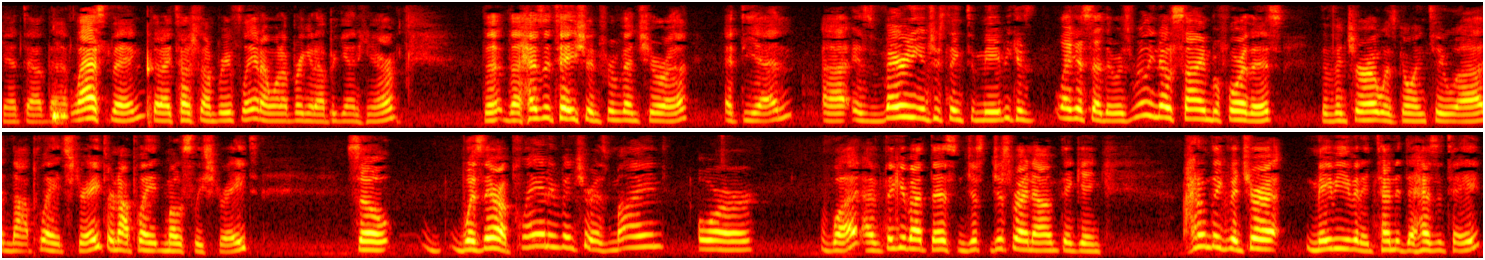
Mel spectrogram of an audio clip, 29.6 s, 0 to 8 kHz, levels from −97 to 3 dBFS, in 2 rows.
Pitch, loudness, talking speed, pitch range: 200 Hz, -24 LUFS, 180 wpm, 185-225 Hz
